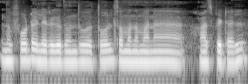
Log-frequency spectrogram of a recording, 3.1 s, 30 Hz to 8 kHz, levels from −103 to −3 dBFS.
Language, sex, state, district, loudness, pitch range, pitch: Tamil, male, Tamil Nadu, Kanyakumari, -16 LUFS, 130-140 Hz, 135 Hz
